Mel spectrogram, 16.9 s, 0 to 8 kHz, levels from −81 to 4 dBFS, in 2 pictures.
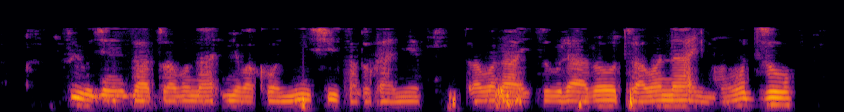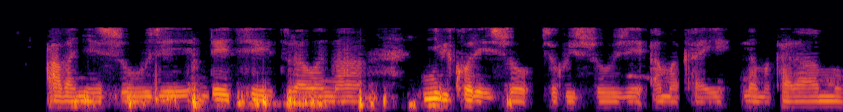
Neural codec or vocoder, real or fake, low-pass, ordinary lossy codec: none; real; 7.2 kHz; AAC, 16 kbps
